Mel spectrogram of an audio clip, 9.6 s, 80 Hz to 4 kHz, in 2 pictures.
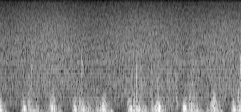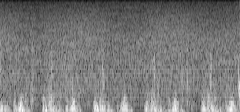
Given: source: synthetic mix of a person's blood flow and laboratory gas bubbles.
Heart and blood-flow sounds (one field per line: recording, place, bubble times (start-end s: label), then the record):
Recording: Doppler ultrasound of blood flow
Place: precordium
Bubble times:
9.55-9.63 s: bubbles
From the record:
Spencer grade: 2 (many but less than half of the cardiac periods contain bubble signals, singularly or in groups)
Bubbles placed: only in the low amplitude regions of the cardiac cycle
